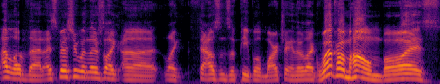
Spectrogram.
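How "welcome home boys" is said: loud, put-on old-fashioned, old-timey voice. Speaker mimicking the marching crowds' welcome, old-timey voice. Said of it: "I hate that voice".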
